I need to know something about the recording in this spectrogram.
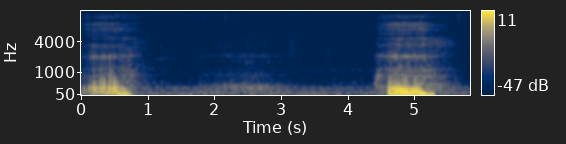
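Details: Adult man, a father, asleep as his daughter tries to wake him: two loud, rattling snores on inhalation about four seconds apart with quiet breathing between; ordinary heavy snoring.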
